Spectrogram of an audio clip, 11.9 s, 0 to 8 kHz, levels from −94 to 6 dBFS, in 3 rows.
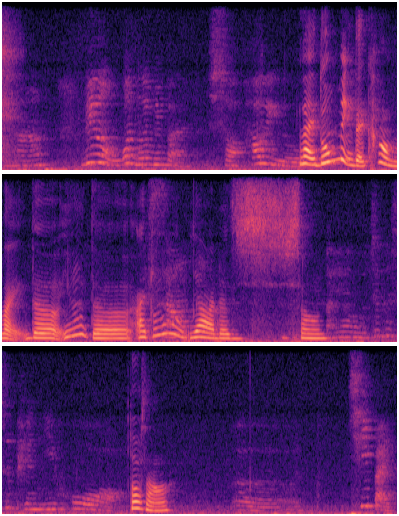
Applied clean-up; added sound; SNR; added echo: none; none; none; none.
